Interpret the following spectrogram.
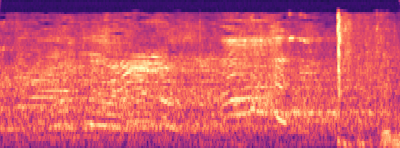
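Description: Volleyball rally: players' hands striking the ball, with two sharp hits near the end, over faint voices and crowd noise.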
